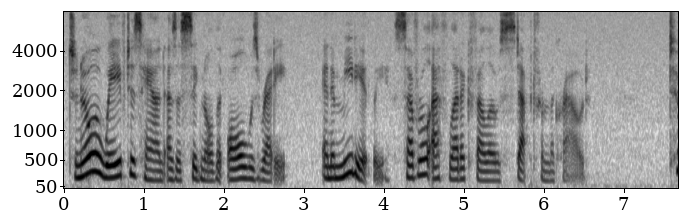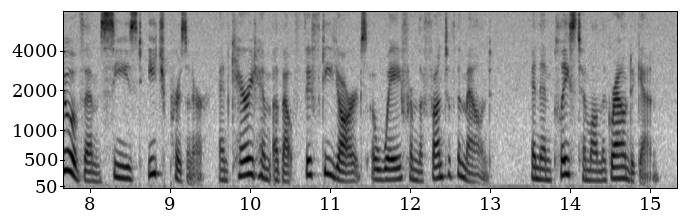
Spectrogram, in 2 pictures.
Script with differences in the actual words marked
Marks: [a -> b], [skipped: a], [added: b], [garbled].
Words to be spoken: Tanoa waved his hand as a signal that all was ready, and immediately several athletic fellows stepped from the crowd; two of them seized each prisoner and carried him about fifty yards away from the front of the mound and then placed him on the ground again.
Tanoa waved his hand as a signal that all was ready, and immediately several athletic fellows stepped from the crowd; two of them seized each prisoner and carried him about fifty yards away from the front of the mound and then placed him on the ground again.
